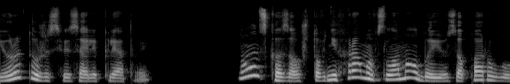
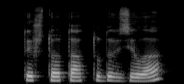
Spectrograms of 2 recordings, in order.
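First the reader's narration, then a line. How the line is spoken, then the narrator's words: Soft question. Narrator (Russian): мягко спросил Рьен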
